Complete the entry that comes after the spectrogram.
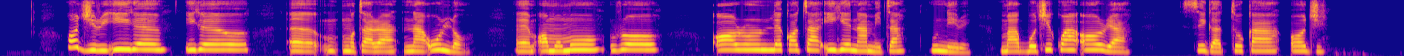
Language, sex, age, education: Igbo, female, 15-29, tertiary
